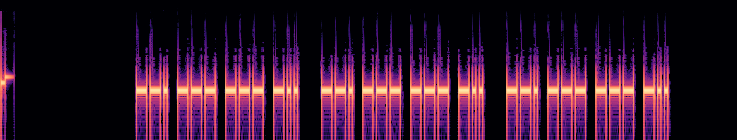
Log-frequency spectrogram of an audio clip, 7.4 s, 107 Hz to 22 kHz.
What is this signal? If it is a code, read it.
Morse code, heard as a keyed tone, about 34 wpm, 700 Hz. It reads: GOOD GOOD GOOD
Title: Top 500 Words Repeated 35wpm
